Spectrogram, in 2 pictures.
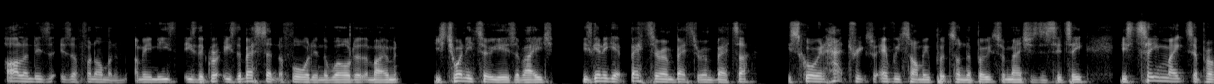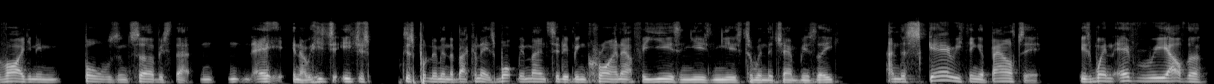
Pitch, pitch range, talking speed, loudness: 120 Hz, 110-135 Hz, 245 wpm, -23 LUFS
